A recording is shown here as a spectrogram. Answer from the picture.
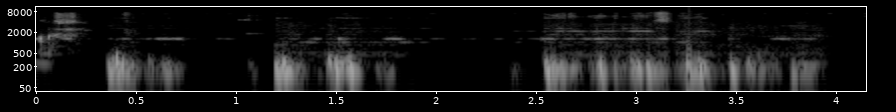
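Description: Acoustic guitar played in short, muted, percussive strokes: a string of low thumps, sparse at first and quickening into a dense run about two and a half seconds in.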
